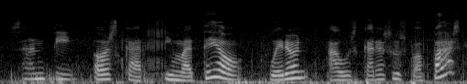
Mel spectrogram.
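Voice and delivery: ordinary delivery, nothing marked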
